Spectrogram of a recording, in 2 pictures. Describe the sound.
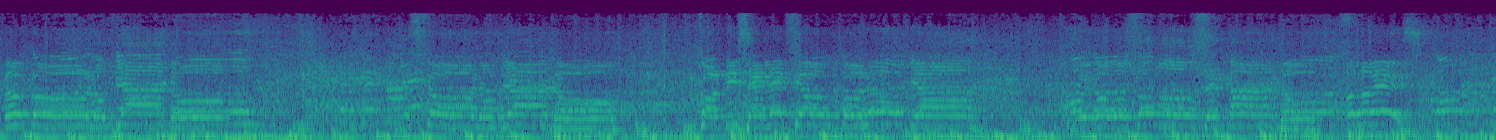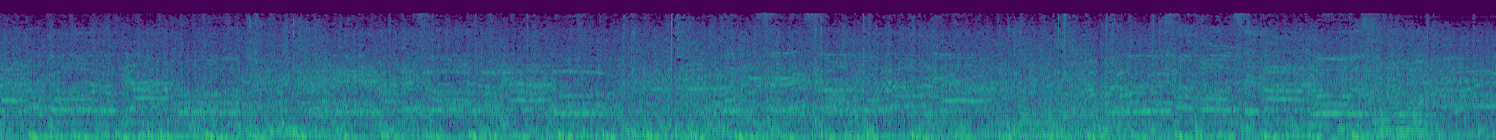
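More than a thousand people at a welcome rally for the Colombia national team in Parque Simón Bolívar, Colombia, cheer and chant continuously, a loud, dense wall of many voices with rising shouts throughout, never dropping to quiet.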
